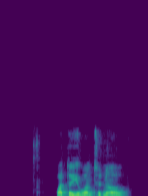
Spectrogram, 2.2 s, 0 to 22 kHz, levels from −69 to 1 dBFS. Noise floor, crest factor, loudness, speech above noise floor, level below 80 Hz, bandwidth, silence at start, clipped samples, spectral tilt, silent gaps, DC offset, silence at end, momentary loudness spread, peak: -60 dBFS; 16 dB; -24 LUFS; 36 dB; -72 dBFS; 8 kHz; 0.85 s; under 0.1%; -6 dB/octave; none; under 0.1%; 0.35 s; 8 LU; -10 dBFS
